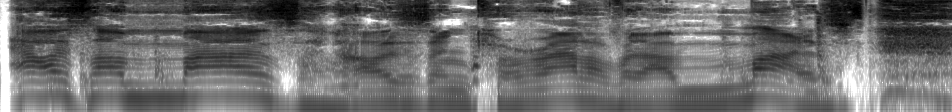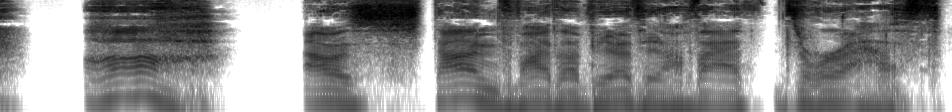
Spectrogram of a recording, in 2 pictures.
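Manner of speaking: slow, swooping put-on gush; gushing character voice. Shown as a demonstration. Amazed by a dress, gushing put-on voice. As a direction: gush in drawn-out mock amazement.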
